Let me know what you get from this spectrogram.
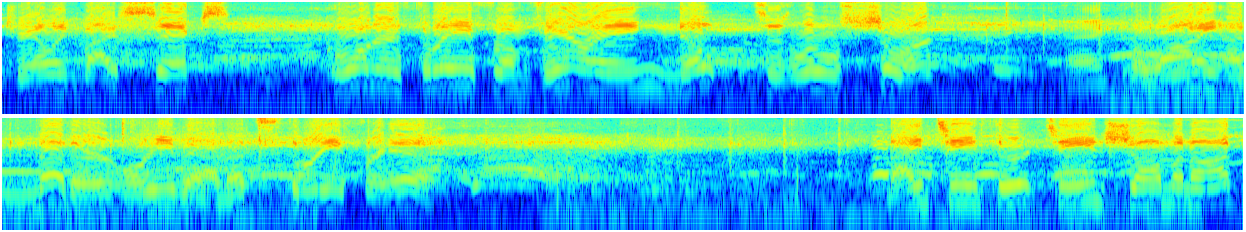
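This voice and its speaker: A man in his forties calling live basketball play-by-play with rapid, excited calls of each play, in an arena. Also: sits high. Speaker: play-by-play commentator. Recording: loud arena crowd noise behind.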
